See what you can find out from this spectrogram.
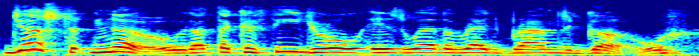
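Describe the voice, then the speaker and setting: A man's voice: high-pitched, expressive, a little slow, pitched above the performer's own voice. A man putting on a fussy, gout-stricken old townsman. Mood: fawning. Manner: theatrical groaning and fawning. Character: gouty, lovesick old male townsman. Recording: dull lo-fi recording.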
